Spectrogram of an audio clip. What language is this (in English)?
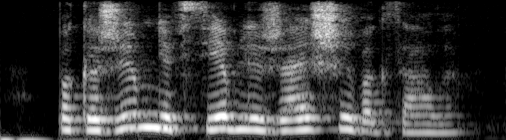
Russian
